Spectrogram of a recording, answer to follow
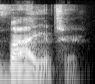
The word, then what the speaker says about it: Viator: It is also on, I've been pronouncing it Viator, but it's actually pronounced Viator. It is also on Viator.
